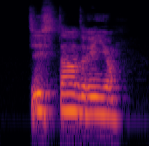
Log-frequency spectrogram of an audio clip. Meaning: first-person plural conditional of distendre
- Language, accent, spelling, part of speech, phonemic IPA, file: French, Canada, distendrions, verb, /dis.tɑ̃.dʁi.jɔ̃/, LL-Q150 (fra)-distendrions.wav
